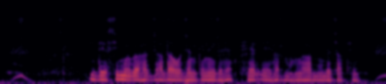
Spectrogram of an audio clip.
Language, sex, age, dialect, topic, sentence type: Chhattisgarhi, male, 31-35, Northern/Bhandar, agriculture, statement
